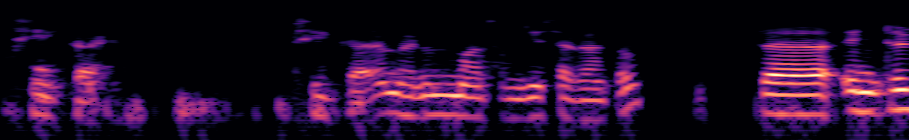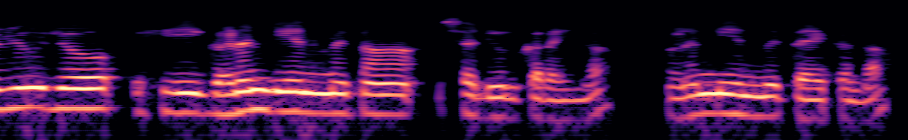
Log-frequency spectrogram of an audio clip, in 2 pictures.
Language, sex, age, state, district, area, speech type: Sindhi, male, 30-45, Rajasthan, Ajmer, urban, conversation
